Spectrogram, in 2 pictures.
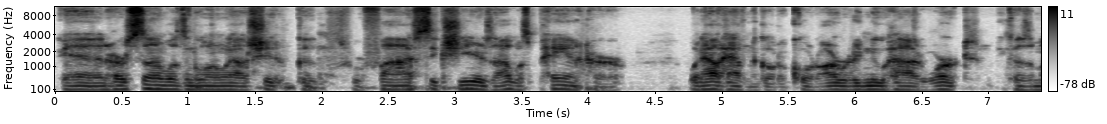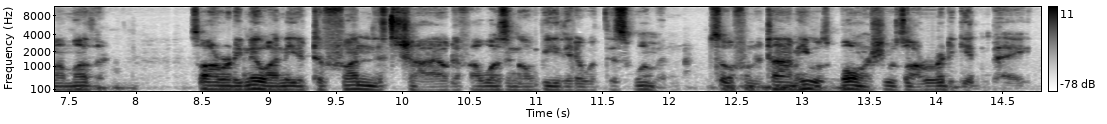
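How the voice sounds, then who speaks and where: A man's voice: low-pitched, little pitch movement, brisk, background noise. A middle-aged man speaking as an interview guest, telling his own story in a blunt, plainspoken way and cursing now and then.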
